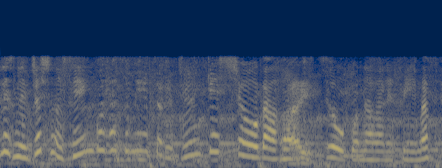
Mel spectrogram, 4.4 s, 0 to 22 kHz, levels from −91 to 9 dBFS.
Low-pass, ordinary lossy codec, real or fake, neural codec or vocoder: 5.4 kHz; none; fake; codec, 16 kHz, 4 kbps, FreqCodec, smaller model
